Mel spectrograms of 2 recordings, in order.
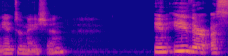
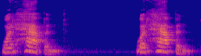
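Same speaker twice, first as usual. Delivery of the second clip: first syllable of "happened" up, second stepped down; step-down question intonation; 2 semitones higher than usual. Shown as a demonstration. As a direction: stress both words of "What happened", dropping at the end. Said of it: "then step down again".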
